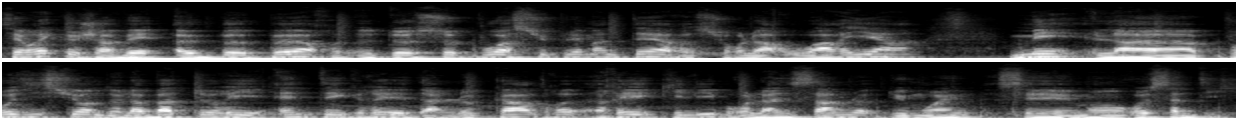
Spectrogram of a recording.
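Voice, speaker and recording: Speaking very slowly, a man keeps a medium pitch and fairly even intonation. Audible room echo surrounds his voice. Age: 60s. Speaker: customer product reviewer. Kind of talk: product review.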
